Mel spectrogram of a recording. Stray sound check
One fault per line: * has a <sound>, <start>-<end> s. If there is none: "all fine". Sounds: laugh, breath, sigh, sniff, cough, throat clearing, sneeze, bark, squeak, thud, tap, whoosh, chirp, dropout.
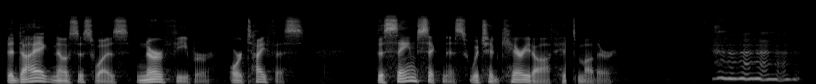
* has a dropout, 5.7-5.7 s
* has a laugh, 7.0-8.0 s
